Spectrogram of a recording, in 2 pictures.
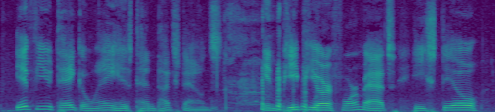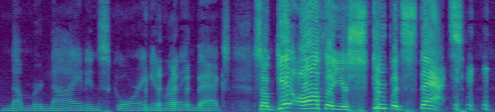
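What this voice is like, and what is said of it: Nerdy character voice. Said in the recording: “I'm getting into my nerd voice.”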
